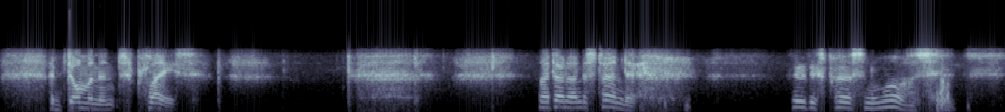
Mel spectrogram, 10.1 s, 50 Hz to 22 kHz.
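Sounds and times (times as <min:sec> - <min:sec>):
man breathing heavily: 0:00.0 - 0:00.6, 0:02.2 - 0:05.4, 0:06.4 - 0:07.9, 0:09.4 - 0:10.0.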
